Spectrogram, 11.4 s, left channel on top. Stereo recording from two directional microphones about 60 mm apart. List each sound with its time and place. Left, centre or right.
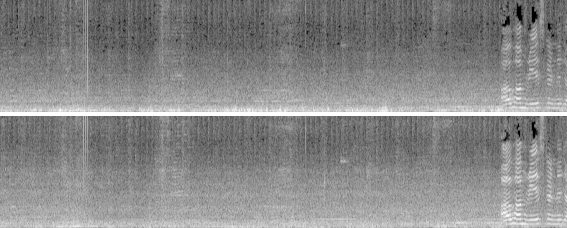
10.0 s a woman's voice: left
